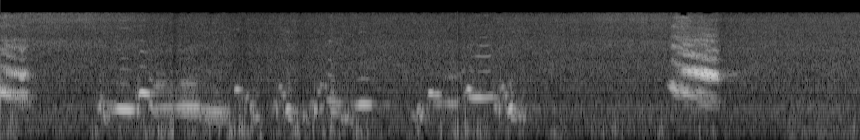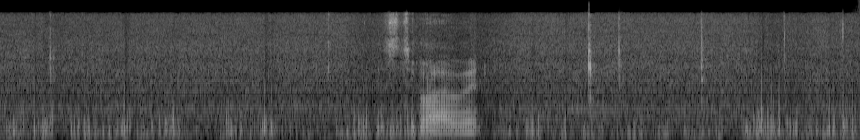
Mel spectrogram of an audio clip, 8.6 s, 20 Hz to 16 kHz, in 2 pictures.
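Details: Two Australian magpies waiting outside a door for lunch on 15 June 2013 give scattered harmonic calls, some warbling and some harsher, plus one bright swooping note, over a faint murmur of background sound.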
